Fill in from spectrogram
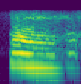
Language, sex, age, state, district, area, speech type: Maithili, female, 45-60, Bihar, Araria, rural, conversation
